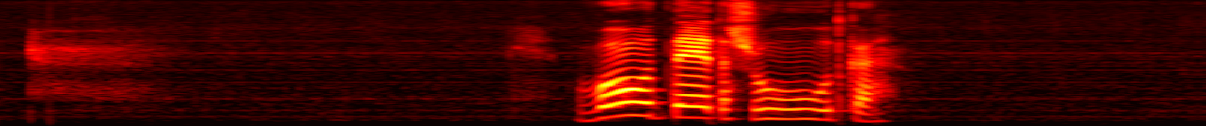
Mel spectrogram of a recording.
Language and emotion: Russian, positive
